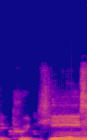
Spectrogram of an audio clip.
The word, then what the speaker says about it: Putin: they are they are we're going to use the American pronunciation of Putin not we're not going to say poutine which is what the french say and Putin is a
